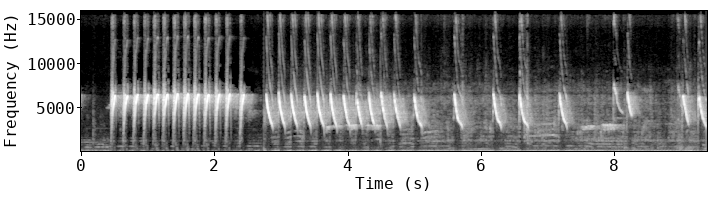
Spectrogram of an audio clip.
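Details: Brown-throated sunbird singing vigorously: a quick, even run of high thin notes, then slower, downslurred whistled notes growing more widely spaced. A steady low hum lies beneath.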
